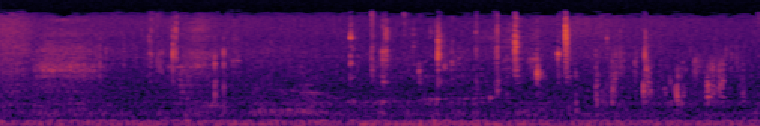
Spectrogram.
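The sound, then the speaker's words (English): Someone takes quiet sips of water, with small wet clicks and soft swallowing sounds over a low steady hum, and no talking. “Drinking a little water.”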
